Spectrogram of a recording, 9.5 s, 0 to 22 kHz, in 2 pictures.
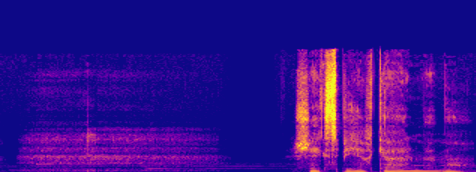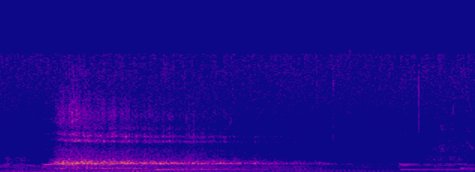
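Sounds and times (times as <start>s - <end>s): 
slow gentle inhale through the nose: 0.2s - 2.3s, 5.2s - 9.5s
speech: 3.0s - 4.8s.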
